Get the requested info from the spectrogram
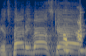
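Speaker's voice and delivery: high, loud name announcement; big show-host build on the name; emcee introduction. Real, not acted. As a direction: bring the next act on with a rising holler. Host announces the next comedian.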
